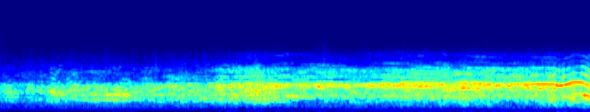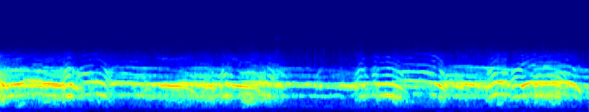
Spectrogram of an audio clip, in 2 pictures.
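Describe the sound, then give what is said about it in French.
A large angry crowd shouts "death to the assassin" together in a continuous, loud roar of overlapping voices, with individual cries rising above the mass throughout. “La foule crie en ce moment à mort à l'assassin.”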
